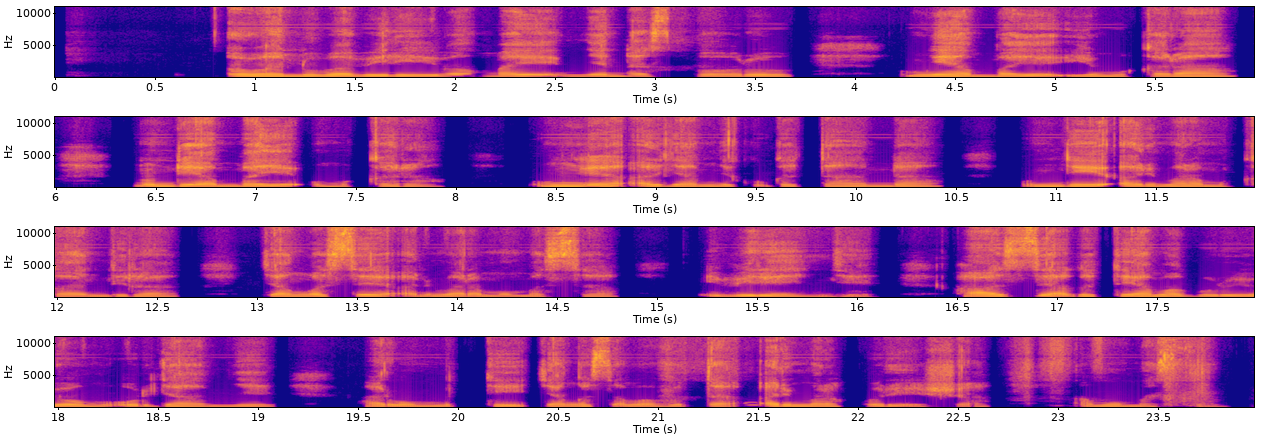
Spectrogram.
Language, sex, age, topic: Kinyarwanda, female, 18-24, health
